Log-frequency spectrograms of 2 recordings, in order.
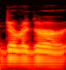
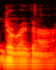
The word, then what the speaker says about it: de rigueur: And now it's practically de rigueur in most. See, there you go. That's an example of a French expression that I don't pronounce with a French accent. De rigueur. I don't say de rigueur.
